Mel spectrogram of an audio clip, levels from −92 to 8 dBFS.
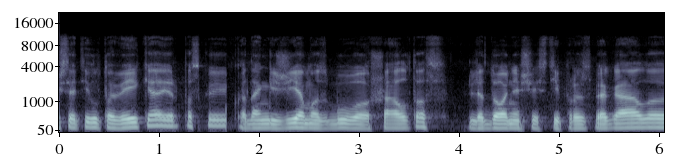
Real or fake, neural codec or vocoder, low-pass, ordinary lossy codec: real; none; 10.8 kHz; Opus, 32 kbps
